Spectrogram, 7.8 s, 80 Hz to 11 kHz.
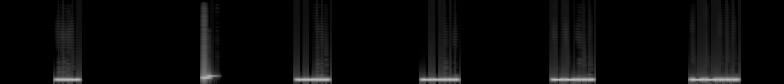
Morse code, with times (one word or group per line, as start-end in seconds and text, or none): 0.6-0.8 V
3.0-7.4 7777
